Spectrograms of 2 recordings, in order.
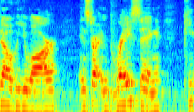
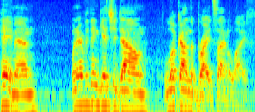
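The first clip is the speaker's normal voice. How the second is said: normal talking voice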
